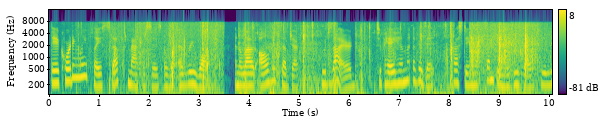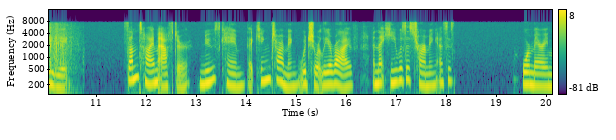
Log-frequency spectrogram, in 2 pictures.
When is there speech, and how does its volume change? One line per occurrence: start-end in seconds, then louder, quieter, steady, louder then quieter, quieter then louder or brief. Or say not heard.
0.0-10.5 steady
11.6-18.1 steady
19.4-20.0 brief.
